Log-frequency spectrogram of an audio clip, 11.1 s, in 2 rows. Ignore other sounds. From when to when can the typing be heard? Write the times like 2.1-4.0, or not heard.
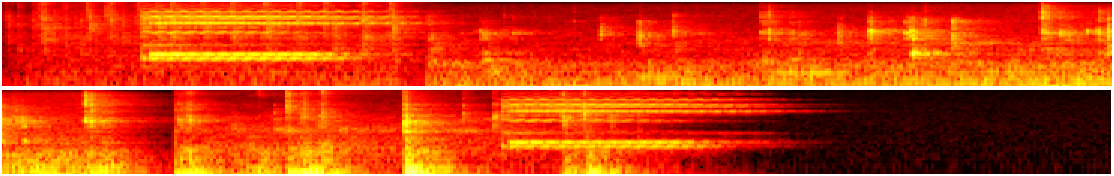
0.0-8.8.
